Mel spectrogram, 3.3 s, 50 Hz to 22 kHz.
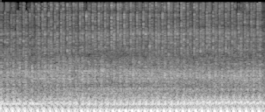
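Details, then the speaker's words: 1984 Honda Big Red ATC three-wheeler, clean original condition, dead battery so not charging: quick, even single-cylinder putter about three beats a second, no knocks or misses; normal healthy idle. "Oh, listen to that purr. Like a 30-some-year-old Japanese sewing machine."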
